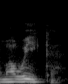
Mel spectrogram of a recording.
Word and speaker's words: Mavuika: É quase como se fosse em dois U's. Quase um W, né?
